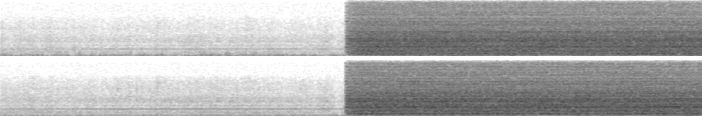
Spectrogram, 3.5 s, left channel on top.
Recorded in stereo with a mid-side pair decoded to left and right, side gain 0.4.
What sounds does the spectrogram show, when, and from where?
1.7 s boiling: 70° right, 0.8 m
